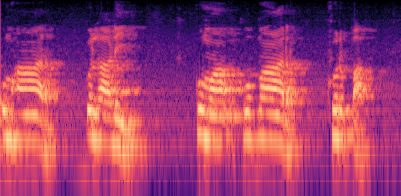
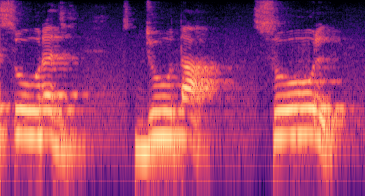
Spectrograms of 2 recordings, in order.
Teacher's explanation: इसमें भी वही है जैसे सेम इनमें था कि एक को कम समय में बोलते हैं, एक को लंबे समय में बोलते हैं। ऐसे इनमें जिनमें छोटा ऊ की मात्रा लगी होगी उनको जल्दी बोल देंगे, और जिनमें बड़े ऊ की मात्रा लगी होगी उनको थोड़े सांस खींच करके बोलेंगे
